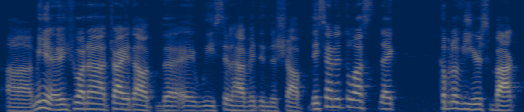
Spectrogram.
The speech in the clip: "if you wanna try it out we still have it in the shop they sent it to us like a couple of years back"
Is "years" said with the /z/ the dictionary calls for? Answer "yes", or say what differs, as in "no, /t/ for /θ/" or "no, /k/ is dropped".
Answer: no, /s/ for /z/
